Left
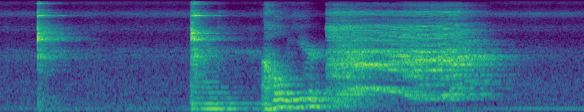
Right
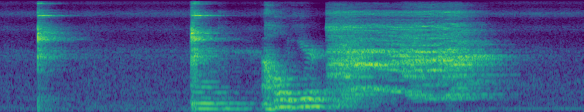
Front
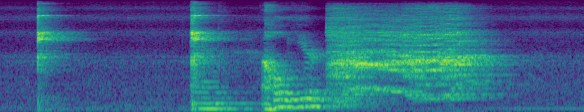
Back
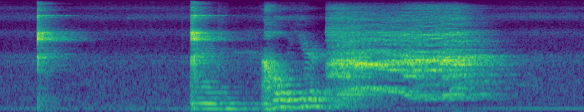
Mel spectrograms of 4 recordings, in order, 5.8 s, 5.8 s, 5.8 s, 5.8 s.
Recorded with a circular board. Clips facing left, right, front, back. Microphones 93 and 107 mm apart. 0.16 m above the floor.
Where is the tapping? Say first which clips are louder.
Even, even; 95° right, 1.5 m.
